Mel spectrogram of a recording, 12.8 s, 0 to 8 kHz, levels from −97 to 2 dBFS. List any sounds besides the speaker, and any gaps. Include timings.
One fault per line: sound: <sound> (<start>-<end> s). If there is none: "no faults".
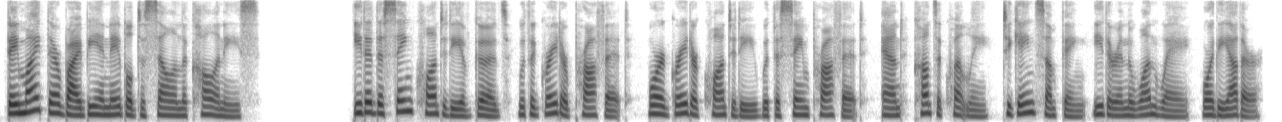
no faults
